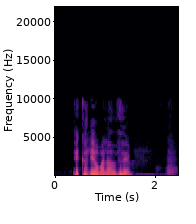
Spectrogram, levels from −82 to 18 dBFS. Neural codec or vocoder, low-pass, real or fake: none; 9.9 kHz; real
